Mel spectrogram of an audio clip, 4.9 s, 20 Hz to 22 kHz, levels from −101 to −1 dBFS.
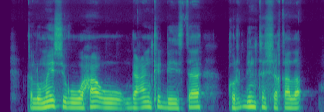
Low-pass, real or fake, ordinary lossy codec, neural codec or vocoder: none; real; none; none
